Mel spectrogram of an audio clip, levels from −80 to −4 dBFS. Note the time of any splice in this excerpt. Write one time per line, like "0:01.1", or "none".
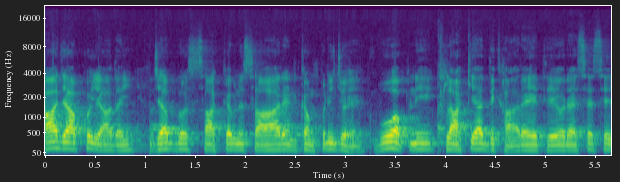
0:01.1
0:03.2
0:03.9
